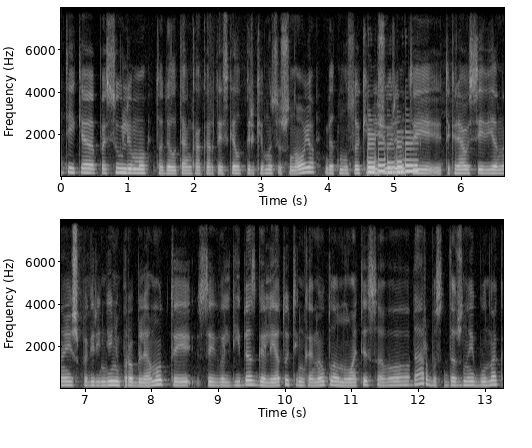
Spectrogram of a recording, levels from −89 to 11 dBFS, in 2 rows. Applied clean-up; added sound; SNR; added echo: none; Guitar; -5 dB; none.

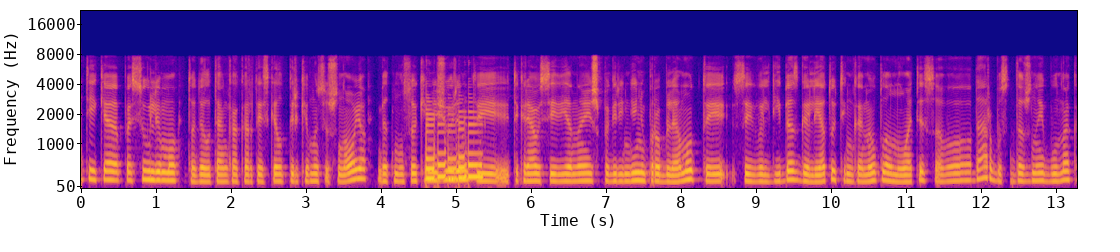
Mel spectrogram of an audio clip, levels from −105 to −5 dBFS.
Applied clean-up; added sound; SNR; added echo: neural mask model RNNoise.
